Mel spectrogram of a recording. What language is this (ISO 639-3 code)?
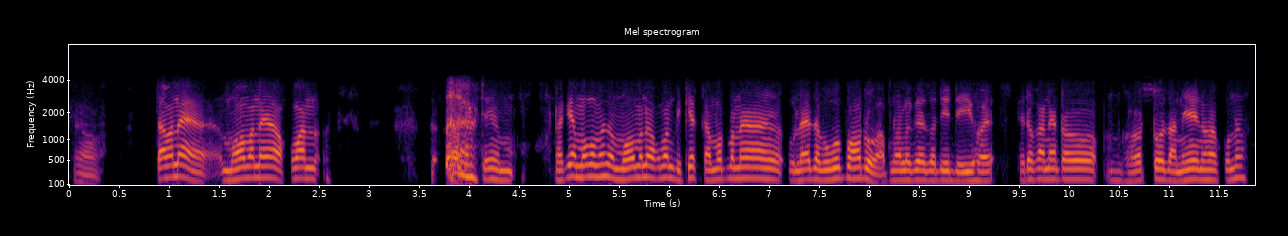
asm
